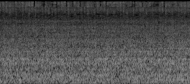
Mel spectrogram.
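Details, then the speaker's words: 2012 Mazda 6 3.7-litre, just started on a cold engine: loud steady rush of air from the radiator cooling fan running at high speed and pulsating, also staying on after key off; replacing the faulty fan control module fixed it. "which is right down in here, is doing some erratic things speed-wise, where the motor could be perfectly cold. It started up and almost instantly it's going up to high speeds, and then it'll run like that and pulsate, and you can kind of hear it picking up right now."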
